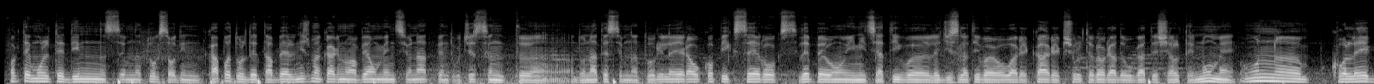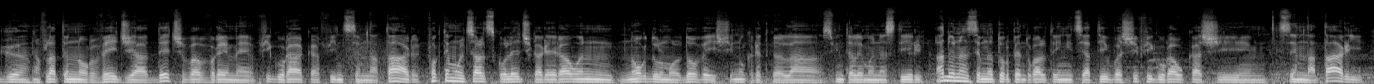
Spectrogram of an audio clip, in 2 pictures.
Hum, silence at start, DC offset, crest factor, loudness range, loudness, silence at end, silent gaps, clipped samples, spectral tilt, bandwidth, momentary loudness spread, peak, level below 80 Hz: none; 0.1 s; under 0.1%; 14 dB; 2 LU; -15 LUFS; 0 s; none; under 0.1%; -6.5 dB/octave; 13 kHz; 5 LU; 0 dBFS; -38 dBFS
